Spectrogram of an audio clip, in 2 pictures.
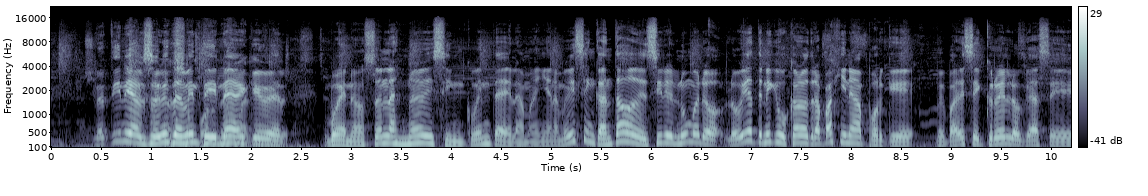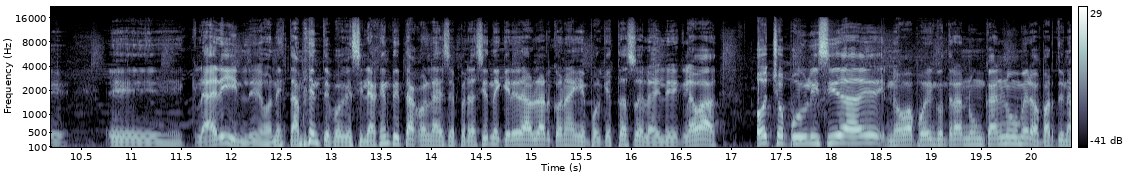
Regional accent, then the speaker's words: Banfield, Buenos Aires Province, Argentina; Yo soy de Banfield, nacido en Banfield, hincha de Banfield

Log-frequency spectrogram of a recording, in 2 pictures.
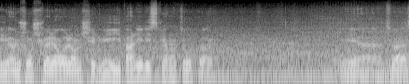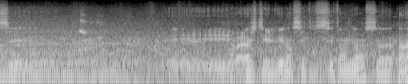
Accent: Versailles, Île-de-France, France; Donc je suis resté à Versailles et j'ai grandi à Versailles

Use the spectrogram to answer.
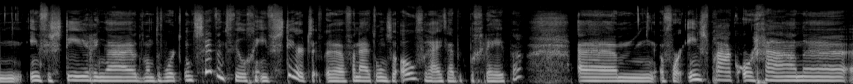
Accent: Netherlands; also born or lived in Turkey; Ik ben in Turkije geboren. Ja. Ik ben als kind, 9-jarig, ben ik naar Nederland gekomen. En ik voel me heel erg thuis. Vanaf het begin heb ik me hier thuis gevoeld.

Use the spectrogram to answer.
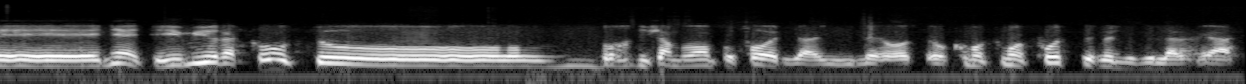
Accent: Florence, Tuscany, Italy; Io sono di Firenze, in età intorno delle medie più o meno, ho iniziato ad andare a una palestra a Firenze

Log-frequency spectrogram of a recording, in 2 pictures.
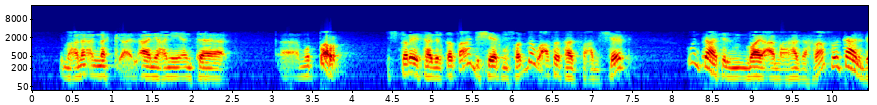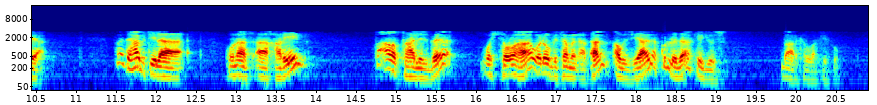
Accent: Libya; فقام النظام السابق عندنا في ليبيا بالاستحواذ عليها

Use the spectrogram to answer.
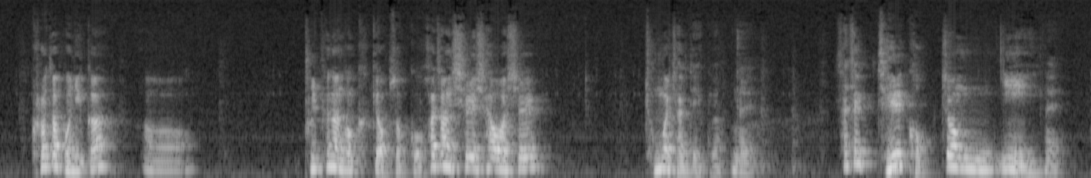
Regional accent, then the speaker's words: South Korea; 저 이제 한국 사람이다 보니까

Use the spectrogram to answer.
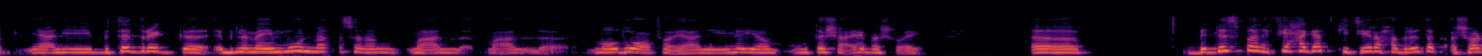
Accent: Egypt; أنا مصرية ومسلمة

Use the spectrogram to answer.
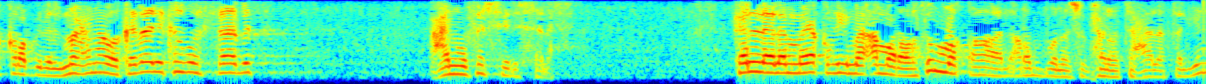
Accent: Hejaz, Saudi Arabia; والقت هو العلف الذي يسمى عندنا في الحجاز بالبرسين

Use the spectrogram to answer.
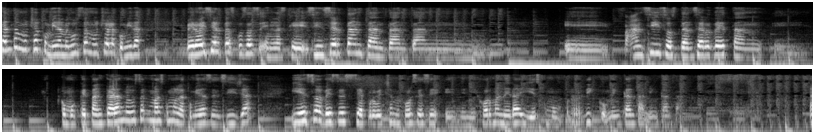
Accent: Mexico City, Mexico; Soy de México, de la Ciudad de México, de la Ajusco, en la Ciudad de México.

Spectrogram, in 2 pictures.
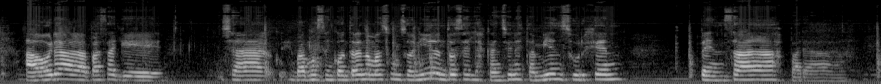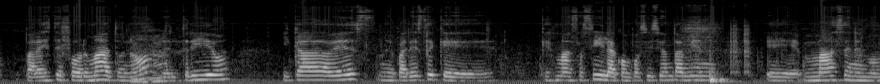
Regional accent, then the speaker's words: Bariloche, Río Negro, Argentina; Y yo soy de Bariloche, ¿no? Y allá en mi adolescencia.

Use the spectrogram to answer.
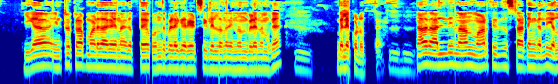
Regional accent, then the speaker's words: MBN Halli, Karnataka, India; ನಮ್ಮದು ಕೂಡ್ಲಿಗಿ ತಾಲೂಕು ಎಂಬಿಎನಹಳ್ಳಿ ಗ್ರಾಮ.

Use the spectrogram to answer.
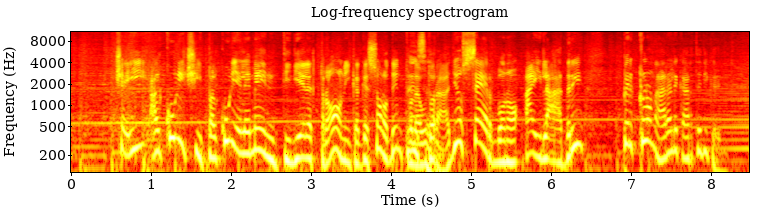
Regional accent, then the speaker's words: Rome, Lazio, Italy; Io sono di Roma e non sono

